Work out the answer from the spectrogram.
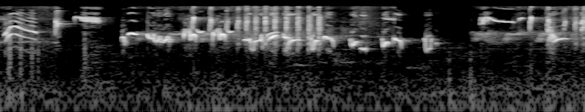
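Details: An orange-headed thrush sings in the morning, a rich, varied run of sweet whistles, slurred trills and sharp high notes in quick, irregular phrases over a faint low hum; used as a lure song to prompt other thrushes to sing.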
